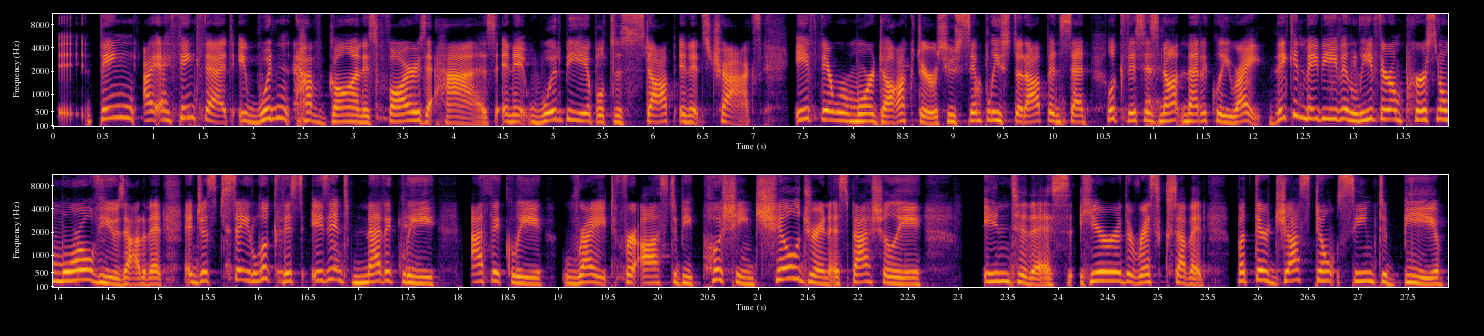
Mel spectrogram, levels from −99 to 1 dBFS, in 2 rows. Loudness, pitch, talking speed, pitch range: -20 LUFS, 230 Hz, 185 wpm, 200-260 Hz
